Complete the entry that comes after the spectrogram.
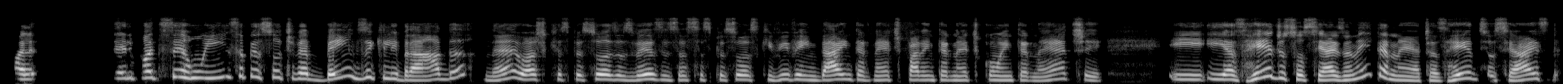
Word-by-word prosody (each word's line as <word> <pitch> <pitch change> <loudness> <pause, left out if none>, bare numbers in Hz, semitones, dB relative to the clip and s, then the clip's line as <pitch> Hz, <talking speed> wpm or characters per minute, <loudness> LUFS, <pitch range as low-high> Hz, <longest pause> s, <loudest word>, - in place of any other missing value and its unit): Olha, 240 0 +4 0.8
ele 280 0 -3
pode 300 0 +1
ser 350 -2 -1
ruim 300 +1 +1
se 380 - -7
a - - -2
pessoa 330 -2 -3
estiver 260 -2 +2
bem 235 - +3
desequilibrada, 245 -4 +1 0.3
né? 215 +9 -1
Eu 250 - +4
acho 230 0 +1
que 235 - -13
as 225 -1 -7
pessoas, 225 -1 +2
às 200 -3 -4
vezes, 210 -2 +2
essas 205 +1 -8
pessoas 210 -1 -3
que 215 -3 -8
vivem 220 -1 -1
da 215 +4 +4
internet, 205 -3 -5
para 205 -1 -1
internet, 195 -1 -5
com 205 -1 -3
a 195 - -1
internet. 195 +1 -5 0.7
E 225 -4 -1 0.2
e - - +7
as 215 -4 +2
redes 280 - +3
sociais, 205 -2 +3
não 205 - +1
é - - -1
nem 335 - -2
internet, 200 - 0
as 170 -2 -2
redes 240 +7 +2
sociais 205 +5 0
225 Hz, 160 wpm, -20 LUFS, 200-260 Hz, 0.8 s, e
